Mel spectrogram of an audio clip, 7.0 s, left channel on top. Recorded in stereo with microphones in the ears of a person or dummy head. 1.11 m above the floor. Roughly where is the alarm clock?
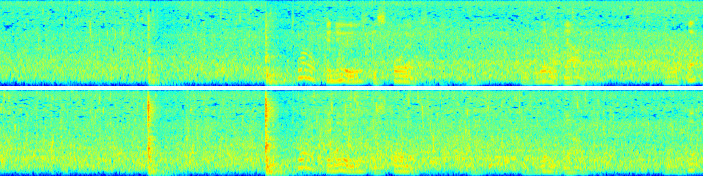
Right.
